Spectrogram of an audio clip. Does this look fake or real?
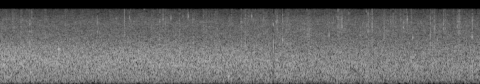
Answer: real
